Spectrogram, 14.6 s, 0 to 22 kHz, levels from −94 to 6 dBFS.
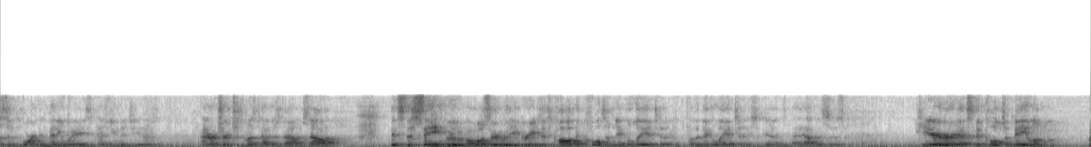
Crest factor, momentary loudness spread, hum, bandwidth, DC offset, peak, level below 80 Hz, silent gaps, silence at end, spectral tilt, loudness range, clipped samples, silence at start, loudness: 20 dB; 22 LU; none; 8 kHz; under 0.1%; 0 dBFS; -50 dBFS; none; 0 s; -5 dB/octave; 8 LU; under 0.1%; 0 s; -20 LUFS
